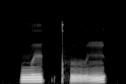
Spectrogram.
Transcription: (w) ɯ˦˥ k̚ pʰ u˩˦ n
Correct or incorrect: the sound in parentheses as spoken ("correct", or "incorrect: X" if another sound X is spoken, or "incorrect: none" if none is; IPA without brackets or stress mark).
correct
